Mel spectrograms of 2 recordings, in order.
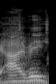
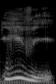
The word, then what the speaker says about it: Ivy: It's Evie, but it's okay. What'd I say, Ivy?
